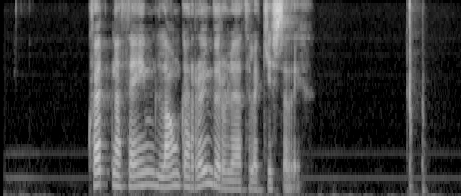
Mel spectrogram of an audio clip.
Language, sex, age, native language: Icelandic, male, 30-39, Italian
